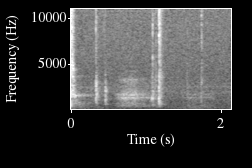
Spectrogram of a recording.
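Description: Near silence, broken by a few faint, short clicks of computer input; the clearest comes about a second in.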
